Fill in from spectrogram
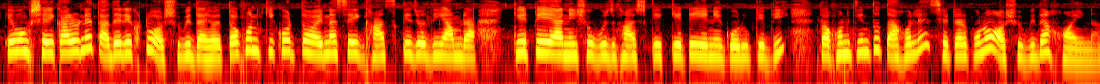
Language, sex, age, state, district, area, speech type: Bengali, female, 60+, West Bengal, Paschim Medinipur, rural, spontaneous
